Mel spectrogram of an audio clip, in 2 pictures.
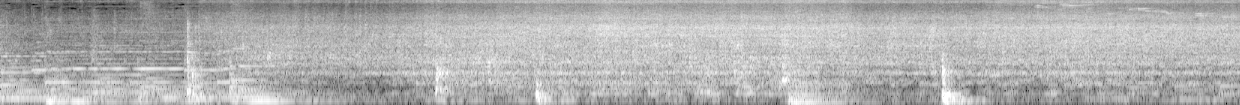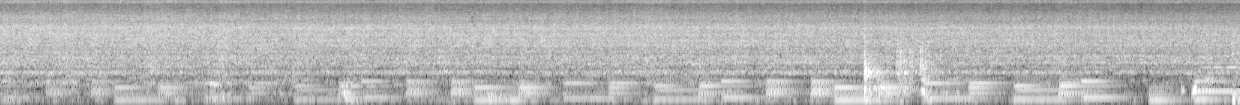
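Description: Chicken pieces sizzling and frying in butter and onions in a hot stainless steel pot, stirred with a wooden spatula. The sizzle builds over the first few seconds and then holds steady, broken by a few sharp knocks of the spatula against the pot.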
